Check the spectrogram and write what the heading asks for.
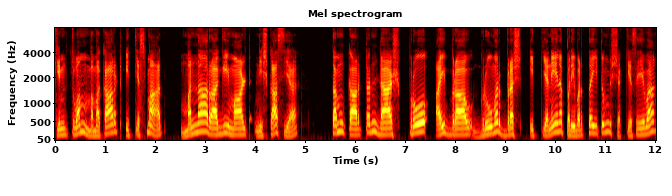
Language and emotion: Sanskrit, neutral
